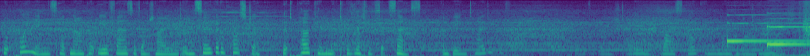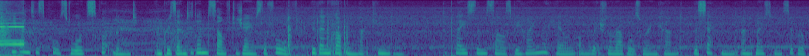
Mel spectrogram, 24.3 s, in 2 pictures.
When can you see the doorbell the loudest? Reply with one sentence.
The loudest moment of the doorbell is at 12 seconds.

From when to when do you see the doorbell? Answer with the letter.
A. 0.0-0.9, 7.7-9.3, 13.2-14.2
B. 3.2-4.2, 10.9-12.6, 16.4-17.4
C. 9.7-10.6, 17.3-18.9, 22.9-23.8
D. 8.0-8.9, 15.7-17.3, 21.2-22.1
B.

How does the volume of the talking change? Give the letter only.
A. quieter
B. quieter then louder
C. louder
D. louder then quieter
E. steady
A.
